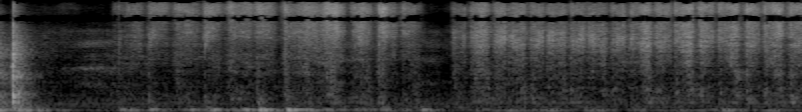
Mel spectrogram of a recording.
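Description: A brush scrubbing a washing machine's rubber door seal coated in cream cleanser: a rapid, continuous back-and-forth scratching that starts about a second in, after a couple of knocks, and pauses briefly near the middle.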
